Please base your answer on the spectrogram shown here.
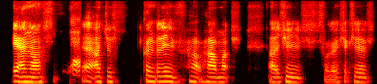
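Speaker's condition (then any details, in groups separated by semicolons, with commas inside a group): Cerebral palsy; affects whole body; cramps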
